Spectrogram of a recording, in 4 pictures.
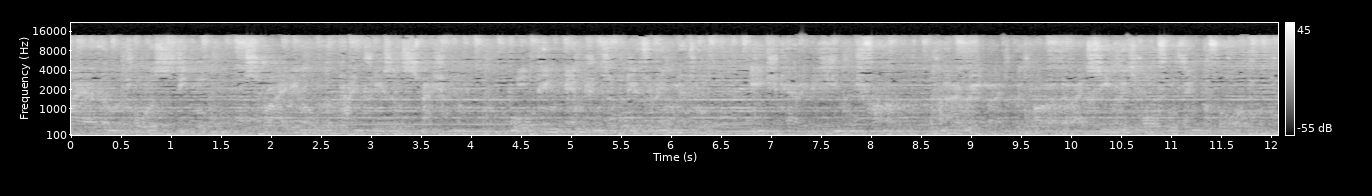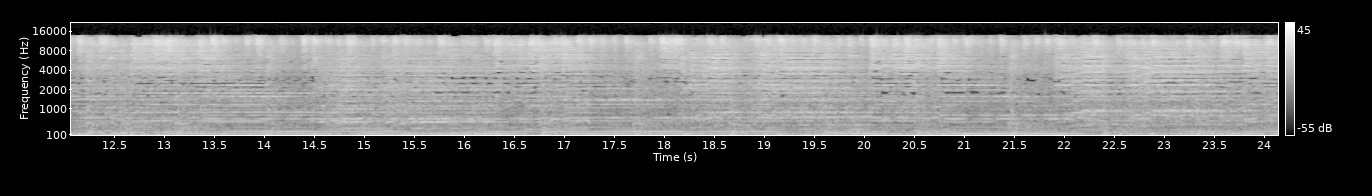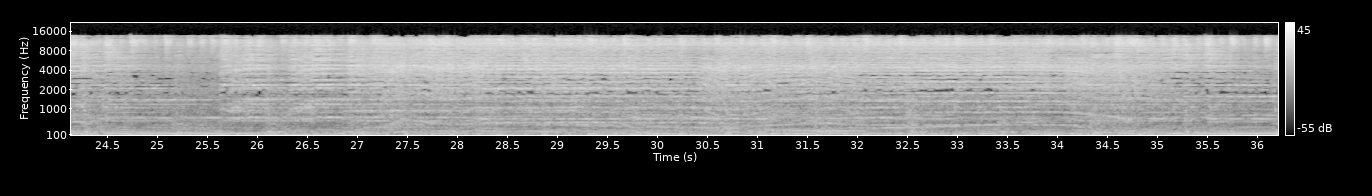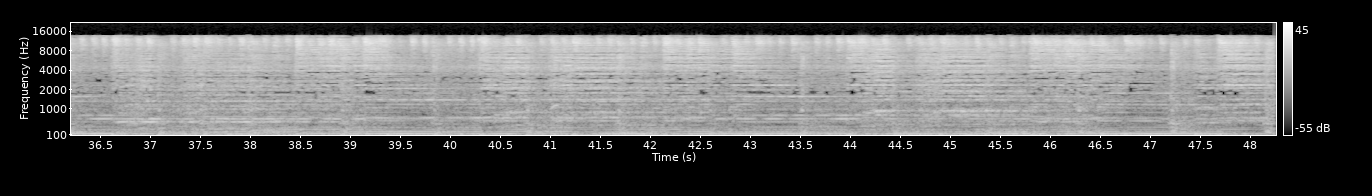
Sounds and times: Funny music: 0:00.0 - 0:48.2.

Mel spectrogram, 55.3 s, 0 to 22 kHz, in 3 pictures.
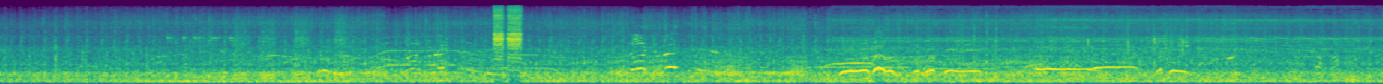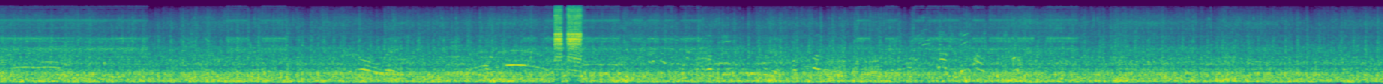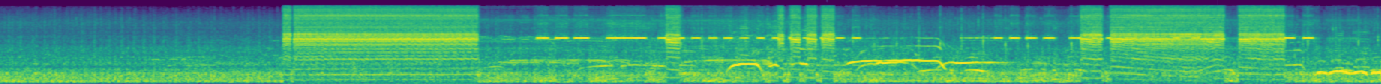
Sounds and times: Motorcycle: 0:00.0 - 0:55.3.

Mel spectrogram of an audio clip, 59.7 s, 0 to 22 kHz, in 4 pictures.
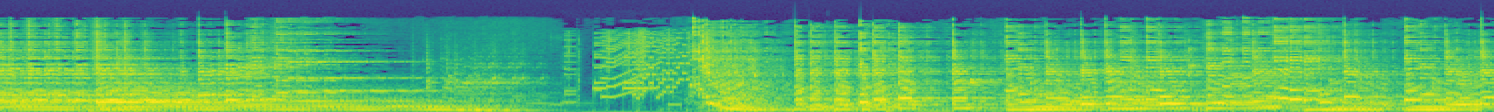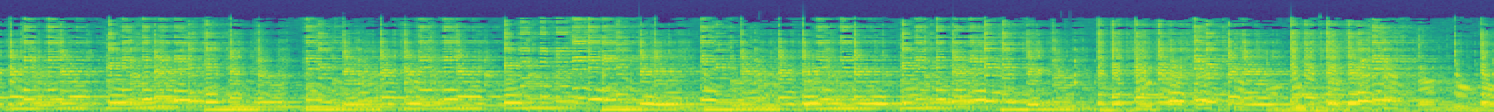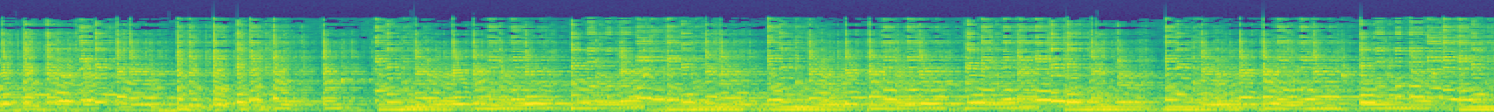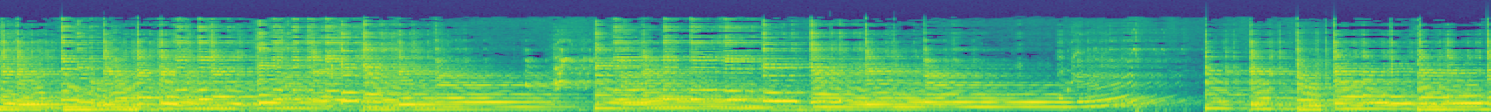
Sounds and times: Electric guitar: 0:00.0 - 0:59.7
Tapping (guitar technique): 0:00.0 - 0:59.7.

